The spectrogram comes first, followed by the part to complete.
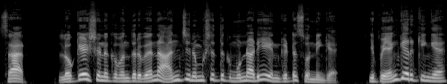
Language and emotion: Tamil, angry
